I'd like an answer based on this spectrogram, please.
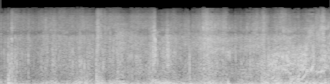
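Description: Strong wind gusts buffeting the microphone and a tent in a thunderstorm, the loose tent fabric flapping and snapping in irregular sharp cracks over heavy low wind noise.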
